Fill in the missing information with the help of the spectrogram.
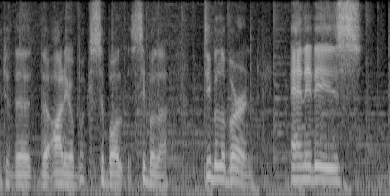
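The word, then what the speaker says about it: Cibola: Uh, Cibila burn is the name uh a pronunciation according to the the audio book sibila sibila burn and it is uh like they're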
